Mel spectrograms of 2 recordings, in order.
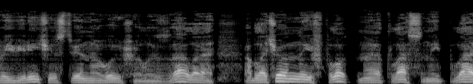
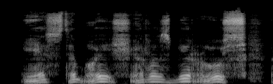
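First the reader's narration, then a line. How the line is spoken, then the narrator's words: Muttered. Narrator (Russian): пробормотал Холт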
